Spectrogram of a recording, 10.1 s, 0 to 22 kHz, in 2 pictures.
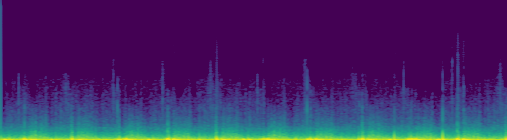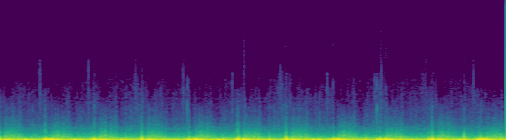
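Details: Womb sound played as a baby sleep aid with white noise: rapid, muffled, thumping heartbeat, about 125 a minute, under a steady low whooshing hum of flowing sound.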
